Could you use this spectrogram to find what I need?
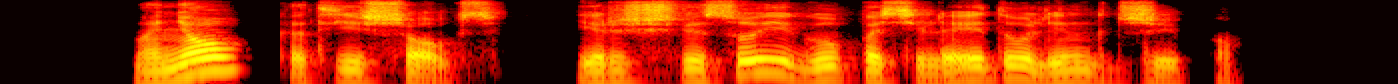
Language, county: Lithuanian, Utena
